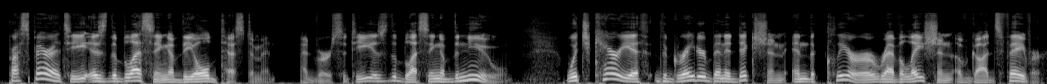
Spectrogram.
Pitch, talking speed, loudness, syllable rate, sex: 135 Hz, 155 wpm, -19 LUFS, 4.9 syllables/s, male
